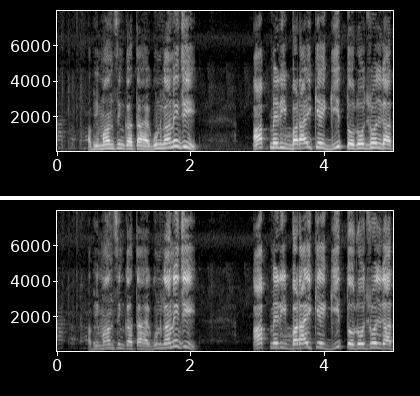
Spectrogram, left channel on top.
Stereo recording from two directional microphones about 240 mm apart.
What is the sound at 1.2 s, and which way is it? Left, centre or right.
Speech, right.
